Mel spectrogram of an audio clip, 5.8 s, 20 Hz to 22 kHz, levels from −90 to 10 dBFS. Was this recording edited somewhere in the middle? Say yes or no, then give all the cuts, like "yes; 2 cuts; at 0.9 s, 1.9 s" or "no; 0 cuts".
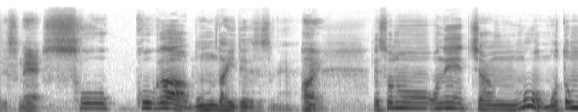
yes; 1 cut; at 3.0 s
